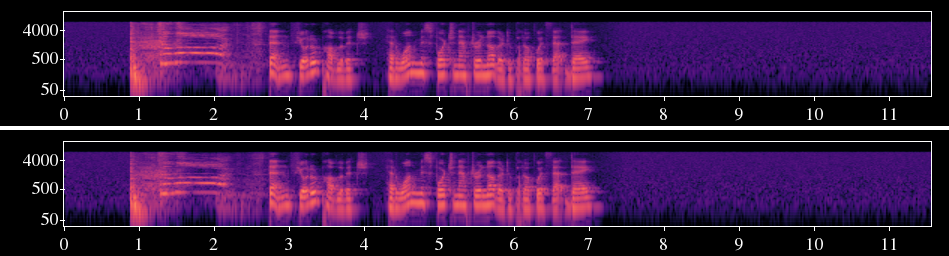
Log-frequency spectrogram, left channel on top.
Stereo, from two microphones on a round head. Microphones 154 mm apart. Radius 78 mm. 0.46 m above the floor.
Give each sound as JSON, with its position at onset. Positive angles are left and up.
{"t": 0.9, "sound": "a shout", "side_deg": 25, "distance_m": 1.8}
{"t": 2.7, "sound": "a man speaking", "side_deg": -10, "distance_m": 0.8}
